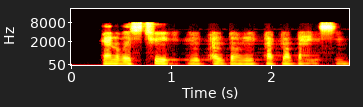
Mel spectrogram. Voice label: CHIME real VoiceFixer CAF REAL; CleanMel

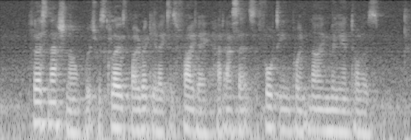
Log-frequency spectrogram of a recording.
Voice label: Reverb far

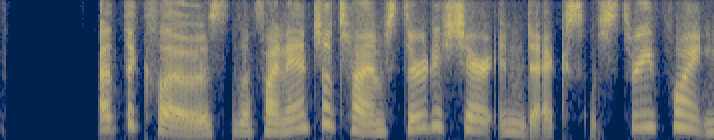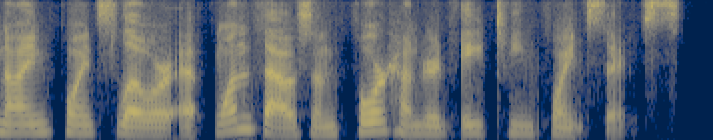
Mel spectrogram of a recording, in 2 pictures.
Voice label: CHIME real, Demucs

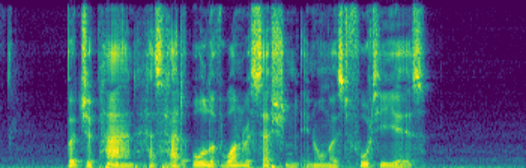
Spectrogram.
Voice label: noisy REVERB simu near room; CleanMel; single-channel Mel-spectrogram denoising and dereverb

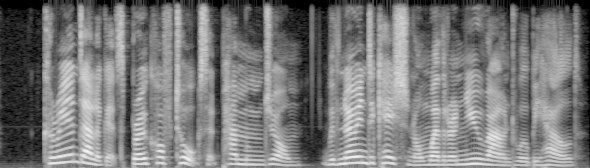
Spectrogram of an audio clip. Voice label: clean, Sim Data far room; REVERB simu

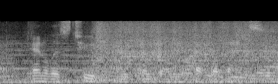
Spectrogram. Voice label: noisy CHIME real CAF REAL; CleanMel

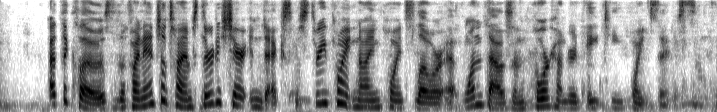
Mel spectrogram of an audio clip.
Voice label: CHIME real, online FullSubNet; CleanMel

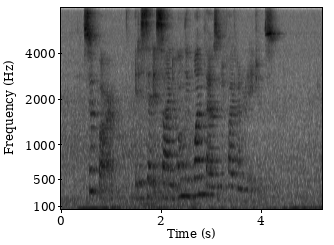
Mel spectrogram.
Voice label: noisy REVERB real far room; CleanMel; single-channel Mel-spectrogram denoising and dereverb

